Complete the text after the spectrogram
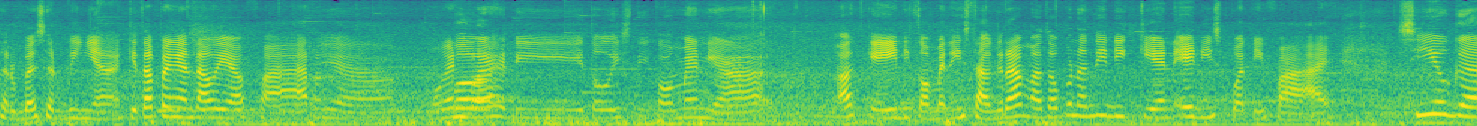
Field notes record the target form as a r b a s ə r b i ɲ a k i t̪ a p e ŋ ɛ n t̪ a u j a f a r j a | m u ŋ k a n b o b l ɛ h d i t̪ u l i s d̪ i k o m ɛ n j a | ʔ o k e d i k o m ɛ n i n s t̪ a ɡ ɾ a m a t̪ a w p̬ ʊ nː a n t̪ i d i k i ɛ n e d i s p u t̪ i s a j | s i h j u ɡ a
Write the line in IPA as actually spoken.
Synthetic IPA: ə r b a s ə r b i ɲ a k i t̪ a p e ŋ ɛ n t̪ a u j a f a r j a | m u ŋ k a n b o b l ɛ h d i t̪ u l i s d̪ i k o m ɛ n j a | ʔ o k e d i k o m ɛ n i n s t̪ a ɡ ɾ a m a t̪ a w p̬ ʊ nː a n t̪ i d i k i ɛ n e d i s p o t̪ i f a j | s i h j u ɡ a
